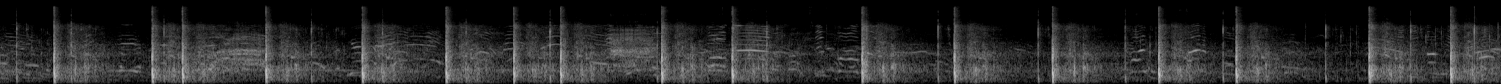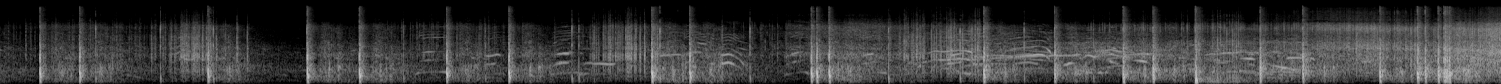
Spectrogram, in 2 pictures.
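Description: Display fireworks going off in a steady run of sharp bangs, about one to two a second, with people's voices underneath. From about three-quarters of the way through, the bangs come thicker and the sound grows louder.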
